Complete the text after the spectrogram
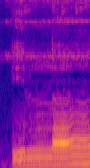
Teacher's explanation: illa, ini dibaca panjang 4 harokat.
